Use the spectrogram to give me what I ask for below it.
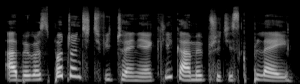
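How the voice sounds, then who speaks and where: A woman reading a scripted walkthrough of an app in a steady, explanatory way. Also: mid-range voice, moderate pace, dry recording, studio quality, soft background music. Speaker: student presenting an app.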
